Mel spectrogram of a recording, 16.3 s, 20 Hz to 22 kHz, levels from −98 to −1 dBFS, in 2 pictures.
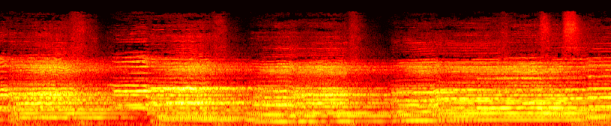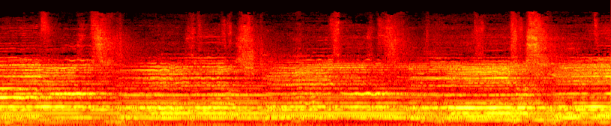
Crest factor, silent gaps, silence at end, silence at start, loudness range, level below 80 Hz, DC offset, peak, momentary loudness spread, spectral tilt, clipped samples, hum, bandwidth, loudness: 18 dB; none; 0 s; 0 s; 6 LU; -54 dBFS; under 0.1%; -4 dBFS; 9 LU; -5 dB/octave; under 0.1%; none; 16 kHz; -21 LUFS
